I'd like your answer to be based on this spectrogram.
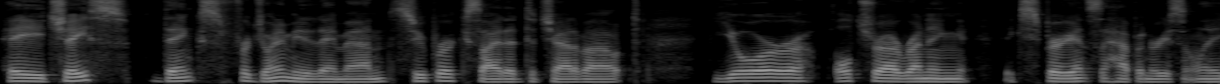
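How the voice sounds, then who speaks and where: A man's voice: fairly low pitch, darkish tone, no room sound. A male podcast host who reads an ad with enthusiasm and chats with a guest in a casual, upbeat way. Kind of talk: podcast interview and ad read.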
